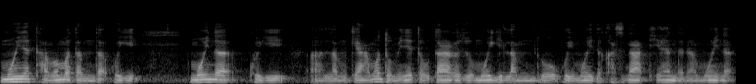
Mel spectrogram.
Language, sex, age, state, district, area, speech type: Manipuri, male, 30-45, Manipur, Imphal West, urban, spontaneous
